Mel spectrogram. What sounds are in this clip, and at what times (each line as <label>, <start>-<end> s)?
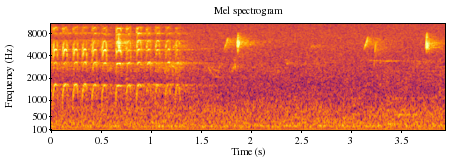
Douglas squirrel rattle, 0-2 s
unidentified bird chip note, 0-4 s
Hermit Thrush song, 2-4 s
